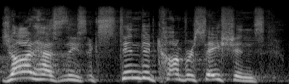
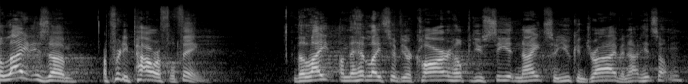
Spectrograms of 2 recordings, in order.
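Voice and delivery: ordinary talk, nothing marked

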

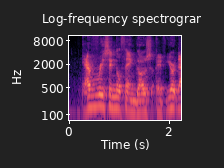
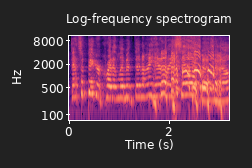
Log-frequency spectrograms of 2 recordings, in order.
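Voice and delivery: laughing disbelief; 12 semitones higher, 9 dB louder than usual. Retold or imitated. Incredulous reaction to fraud.

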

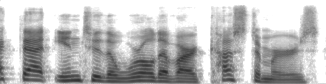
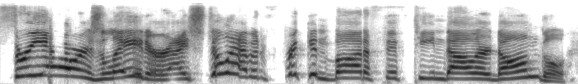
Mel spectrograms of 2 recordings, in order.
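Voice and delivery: high, loud exasperated rant, slow at the start; frustrated outburst; 10 semitones higher, 4 dB louder than usual. Retold or imitated. Buyer fed up after hours shopping for a dongle, loud exasperated rant. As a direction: vent like hours were wasted on a cable. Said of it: "now I'm getting really frustrated".

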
